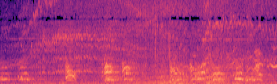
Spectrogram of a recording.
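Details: Kerry Blue Terriers playing with a radio-controlled car: a run of short, high, yelping barks, three to four each second in an uneven rhythm, each with a bright ringing tone.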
